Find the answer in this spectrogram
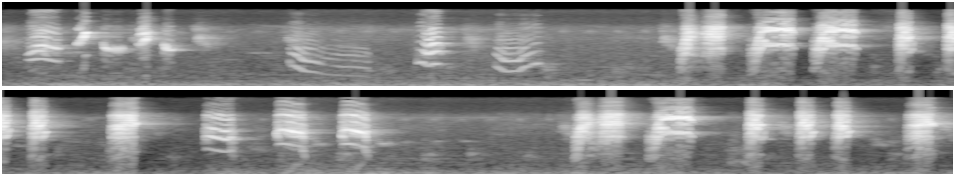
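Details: Lure song of a long-tailed shrike, played to rouse mute, stubborn young birds into singing and agitation: thin whistles slurring steeply downward, then dense bursts of harsh, scratchy chattering notes with short pauses between them.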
